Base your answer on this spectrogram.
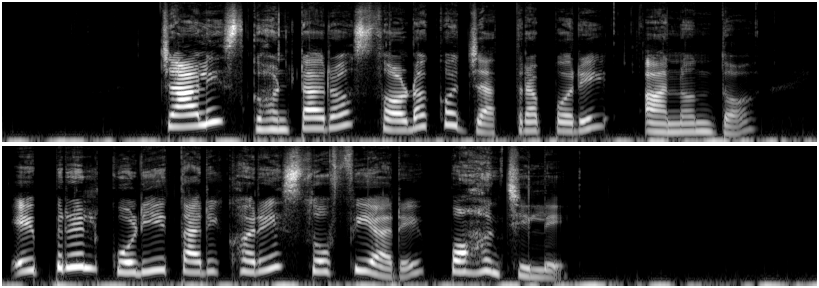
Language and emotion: Odia, neutral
